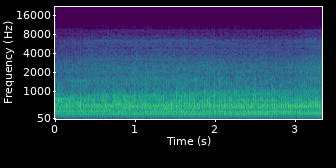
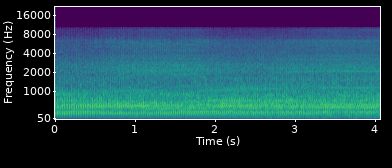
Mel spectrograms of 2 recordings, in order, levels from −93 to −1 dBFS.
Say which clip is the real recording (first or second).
second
